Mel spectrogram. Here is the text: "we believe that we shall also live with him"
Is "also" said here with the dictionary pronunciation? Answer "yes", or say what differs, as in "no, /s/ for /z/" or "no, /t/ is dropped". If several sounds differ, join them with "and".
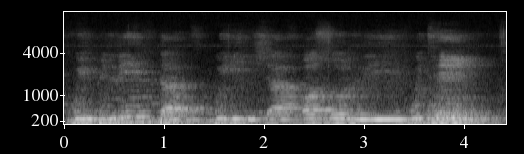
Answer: no, /l/ is dropped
